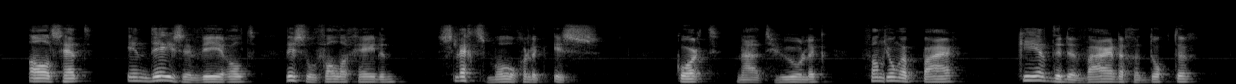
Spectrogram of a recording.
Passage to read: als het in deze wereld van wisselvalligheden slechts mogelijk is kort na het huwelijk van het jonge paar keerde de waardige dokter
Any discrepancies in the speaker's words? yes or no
yes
